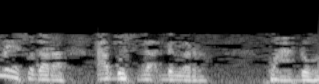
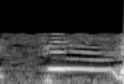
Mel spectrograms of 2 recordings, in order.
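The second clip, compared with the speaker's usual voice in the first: coin ting. Retold or imitated. Coin hitting the floor.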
